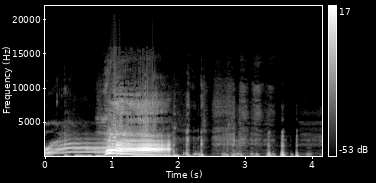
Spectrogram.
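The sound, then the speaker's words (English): A loud, strained battle yell from someone fighting with a lightsaber rises in pitch and holds for about two seconds, then trails into a few short, softer breathy grunts and vocal fragments. “He's he's fighting with a lightsaber. So the yell”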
